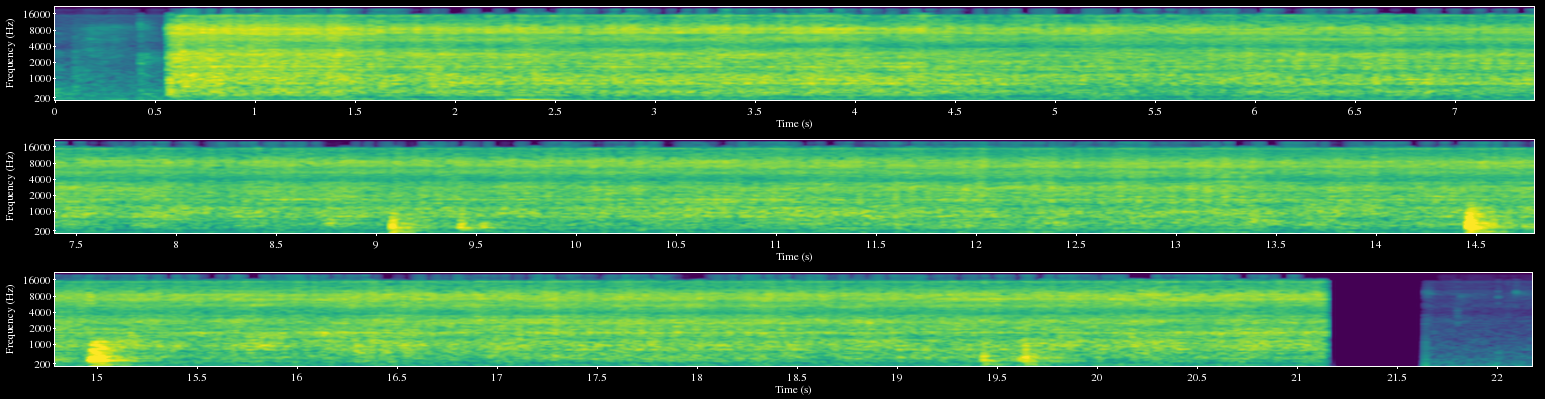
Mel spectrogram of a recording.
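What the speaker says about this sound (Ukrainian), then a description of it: "Далі збиваємо жовтки і в три етапи будемо додавати цукор" An electric mixer whipping egg yolks for a chiffon chocolate sponge cake runs as a steady, fairly quiet whirring hum for about twenty seconds, with a few brief knocks from sugar being added, then stops.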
